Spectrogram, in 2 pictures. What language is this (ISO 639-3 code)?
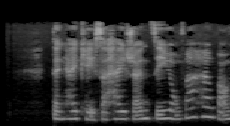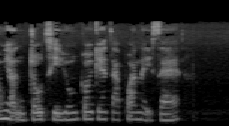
yue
